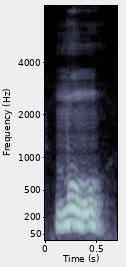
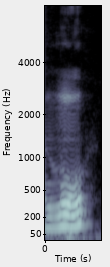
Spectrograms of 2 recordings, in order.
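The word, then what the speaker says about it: ਮੂੰਹ: and pronounce it as mu. So with a slight H sound at the end, not really an obvious H sound.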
